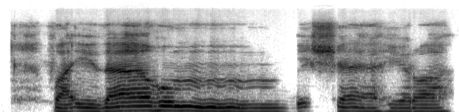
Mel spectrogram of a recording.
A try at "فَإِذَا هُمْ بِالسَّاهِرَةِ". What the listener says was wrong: فإذا هم بالساهرة. Sin biasa.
